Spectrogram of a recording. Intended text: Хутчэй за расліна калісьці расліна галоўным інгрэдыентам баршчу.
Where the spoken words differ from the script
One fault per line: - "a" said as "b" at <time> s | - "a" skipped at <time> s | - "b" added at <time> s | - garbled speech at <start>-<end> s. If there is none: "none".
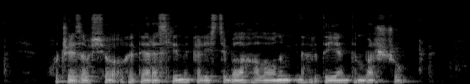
- "ўсё гэтая" added at 0.9 s
- "расліна" said as "была" at 2.3 s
